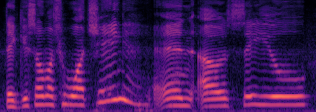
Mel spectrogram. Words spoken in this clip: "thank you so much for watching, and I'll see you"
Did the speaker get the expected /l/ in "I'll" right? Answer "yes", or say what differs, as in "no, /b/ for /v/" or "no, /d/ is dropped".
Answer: no, /w/ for /l/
